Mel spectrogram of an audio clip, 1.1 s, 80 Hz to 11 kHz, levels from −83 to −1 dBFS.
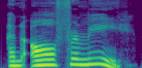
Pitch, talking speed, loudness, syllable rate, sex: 235 Hz, 225 wpm, -14 LUFS, 4.3 syllables/s, female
